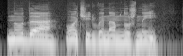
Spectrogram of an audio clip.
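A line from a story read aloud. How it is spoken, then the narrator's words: Hoarse woman's reply. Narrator (Russian): хриплым голосом отозвалась баба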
